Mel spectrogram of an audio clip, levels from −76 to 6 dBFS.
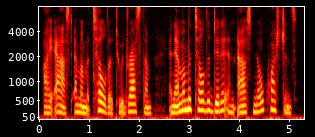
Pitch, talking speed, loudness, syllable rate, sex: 200 Hz, 180 wpm, -18 LUFS, 5.6 syllables/s, female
